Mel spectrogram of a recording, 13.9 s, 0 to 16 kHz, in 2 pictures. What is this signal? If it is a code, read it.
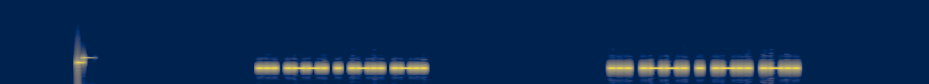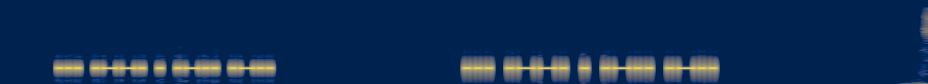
Morse code, heard as a keyed tone, about 37 wpm, 700 Hz. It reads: SPELL SPELL SPELL SPELL
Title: Speed-Racing Top 500 Words 30wpm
